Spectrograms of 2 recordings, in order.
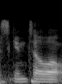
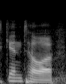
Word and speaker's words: Scintilla: It can be either Scintilla or Scintilla. Doesn't matter to me. – Really? What do you prefer? – I personally always say it's Scintilla, but that was before I found out that it was an actual English word. – Oh. – Which is pronounced with the soft S.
